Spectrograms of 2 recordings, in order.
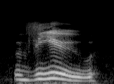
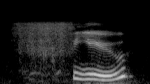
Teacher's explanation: The difference between the V and the F is that the F doesn't have any vocalized sound coming out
